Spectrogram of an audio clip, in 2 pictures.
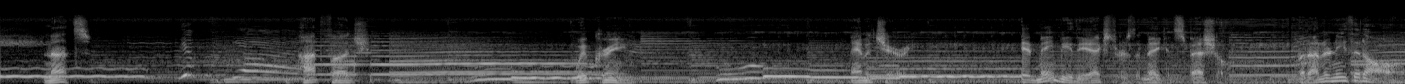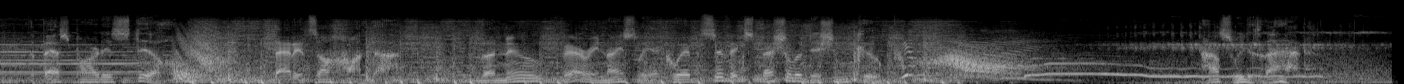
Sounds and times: Music: 0:00.0 - 0:27.1
Speech: 0:10.2 - 0:12.3, 0:13.0 - 0:15.8, 0:16.8 - 0:18.1, 0:18.8 - 0:23.5, 0:26.1 - 0:27.2.

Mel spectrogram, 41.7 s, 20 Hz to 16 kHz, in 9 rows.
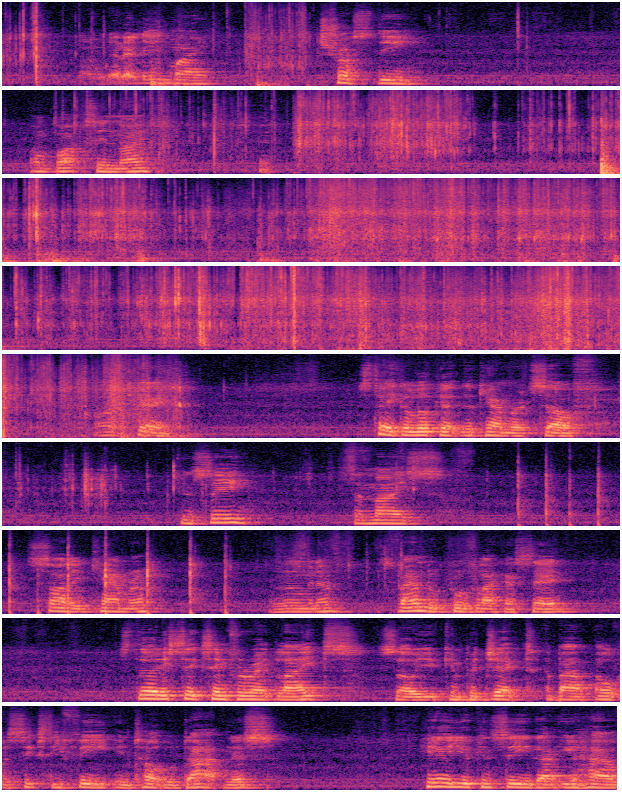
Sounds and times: Crumpling, crinkling: 0:00.0 - 0:00.6, 0:01.4 - 0:02.5, 0:05.0 - 0:20.0
Speech: 0:00.6 - 0:01.7, 0:02.4 - 0:03.2, 0:04.8 - 0:05.8, 0:19.2 - 0:20.0, 0:21.2 - 0:23.1, 0:24.5 - 0:25.2, 0:25.8 - 0:26.6, 0:28.0 - 0:29.0, 0:29.8 - 0:32.2, 0:33.3 - 0:39.2, 0:40.2 - 0:41.6.

